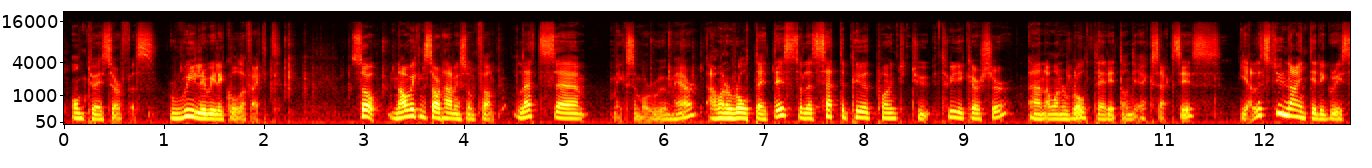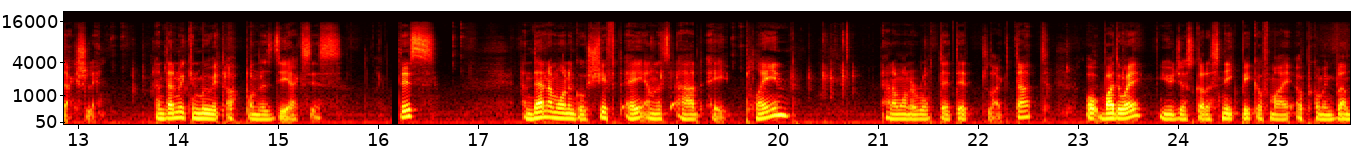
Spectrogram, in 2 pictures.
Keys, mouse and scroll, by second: 2.2 alt+shift+z, 2.2 ctrl+space, 2.2 middle click, 2.5-3.2 scroll down 4, 3.3 shift+middle click, 3.5 middle click, 3.9 shift+middle click, 4.1 middle click, 4.9 click, 6.0 ctrl+s, 6.3 shift+middle click, 6.3 middle click, 7.1 middle click, 7.5 click, 7.8 click, 8.3 click, 10.0 r, 10.3 x, 13.3 ctrl+click, 13.6 scroll down 1, 13.8 shift+middle click, 14.3 g, 14.7 z, 16.6 click, 17.5 shift+a, 18.7 shift+a, 20.0 q, 20.3 r, 20.5 x, 22.3 ctrl+click, 22.8 middle click, 23.3 q.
